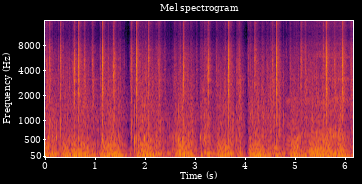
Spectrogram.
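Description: Game plants rapidly fire peas with quick popping sounds.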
